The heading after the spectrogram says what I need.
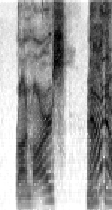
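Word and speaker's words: Ron Marz: Ron Mars? Okay. Now I know how to say his name because I interviewed him before. It's not Run Marts.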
